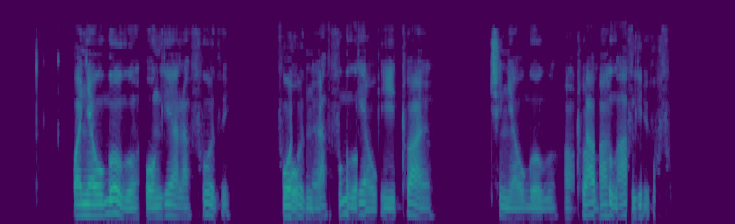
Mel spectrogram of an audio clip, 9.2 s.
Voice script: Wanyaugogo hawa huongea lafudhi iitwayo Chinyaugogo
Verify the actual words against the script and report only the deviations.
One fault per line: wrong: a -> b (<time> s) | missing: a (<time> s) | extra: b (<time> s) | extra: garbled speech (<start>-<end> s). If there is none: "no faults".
missing: hawa (1.7 s)
extra: garbled speech (3.5-4.7 s)
extra: garbled speech (7.1-8.4 s)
